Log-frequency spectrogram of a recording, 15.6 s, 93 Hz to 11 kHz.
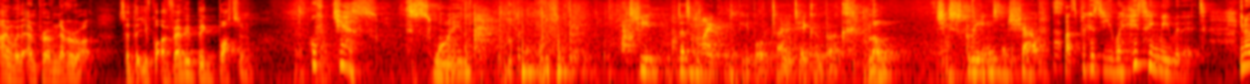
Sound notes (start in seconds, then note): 5.4 book clattering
